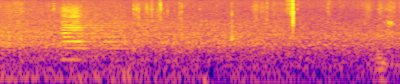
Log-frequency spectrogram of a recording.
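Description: Street traffic ambience with a short car horn toot about half a second in.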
